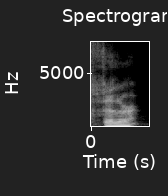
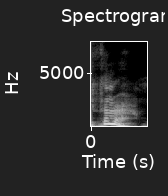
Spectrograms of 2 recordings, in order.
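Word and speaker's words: fillér: I think it's pronounced filler.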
